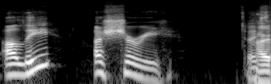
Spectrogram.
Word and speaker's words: Ashouri: You wanted me to say Ali Ashouri.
